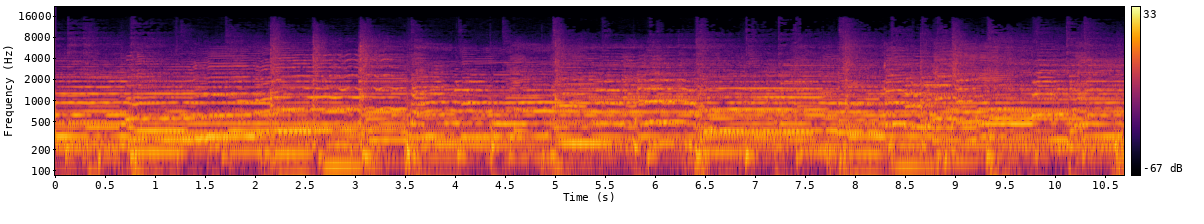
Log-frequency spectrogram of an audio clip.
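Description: Street horn ensemble of saxophones, including alto and baritone, with trumpet, playing a tune together in harmony, loud and steady.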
